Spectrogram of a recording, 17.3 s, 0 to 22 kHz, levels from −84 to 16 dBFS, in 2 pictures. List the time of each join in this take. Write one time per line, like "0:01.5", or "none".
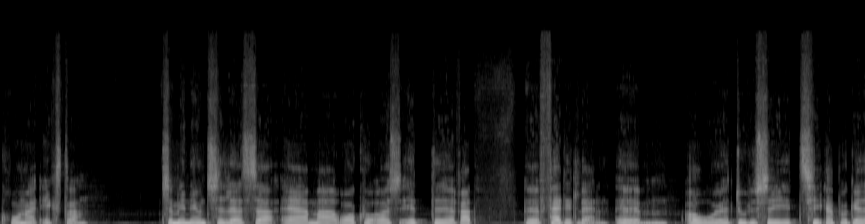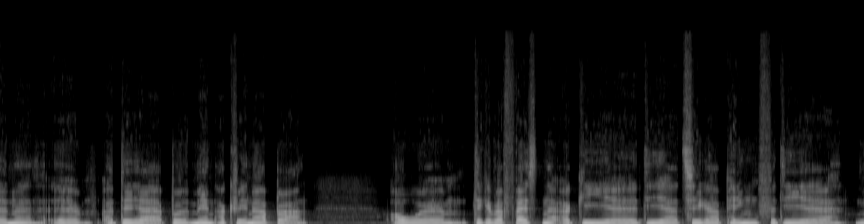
none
